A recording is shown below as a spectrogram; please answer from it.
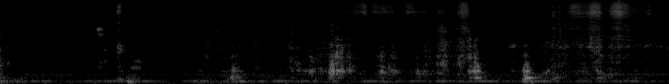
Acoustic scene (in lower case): kitchen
